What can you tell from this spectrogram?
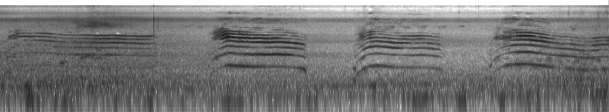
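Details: Tame cat with a fierce look giving four long, drawn-out meows spaced about two seconds apart, each starting with a rise and then sliding down, rich in overtones, over a steady background hiss.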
